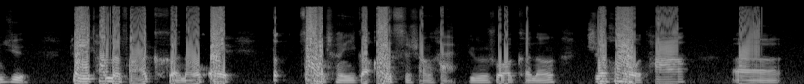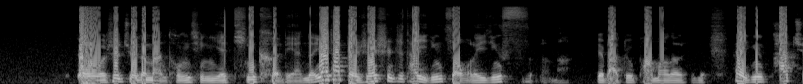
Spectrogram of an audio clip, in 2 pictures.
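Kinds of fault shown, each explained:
Integer overflow: The speech is driven about 12 dB past the largest value the integer format can hold. Nothing limits it. Any peak over that limit wraps to the opposite sign, swinging across the full range in one step. Only a small share of samples, around two percent, go over. The damage lands on the loudest moments throughout the clip. There it is heard as violent cracks, far harsher and sharper than ordinary clipping.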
